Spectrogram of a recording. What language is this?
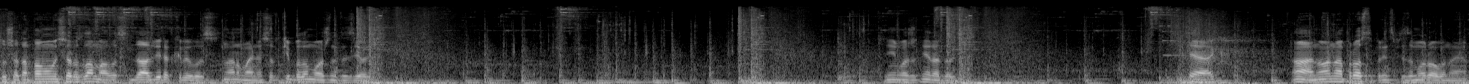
Russian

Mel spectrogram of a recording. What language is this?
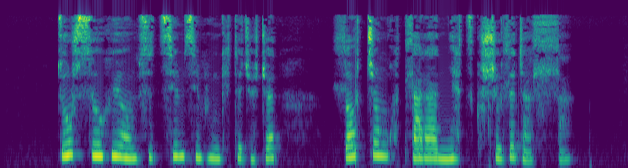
Mongolian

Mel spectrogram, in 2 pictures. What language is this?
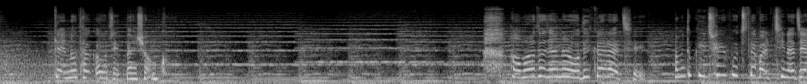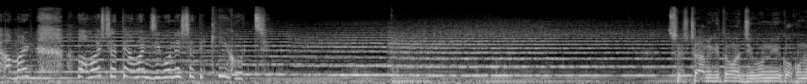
Bangla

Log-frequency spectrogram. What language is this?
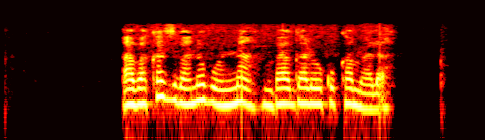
Ganda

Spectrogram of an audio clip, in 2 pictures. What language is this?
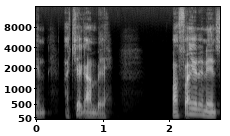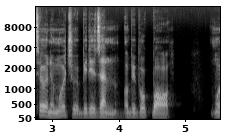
Bokyi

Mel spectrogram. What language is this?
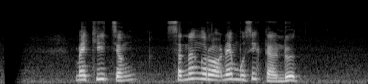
Javanese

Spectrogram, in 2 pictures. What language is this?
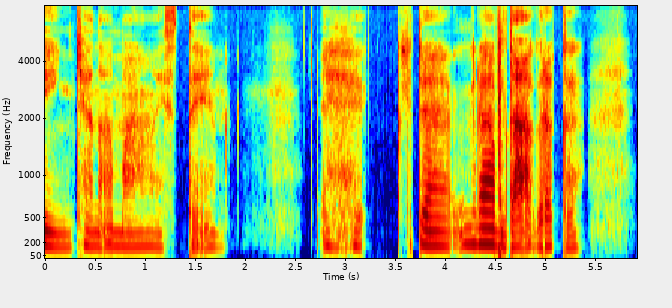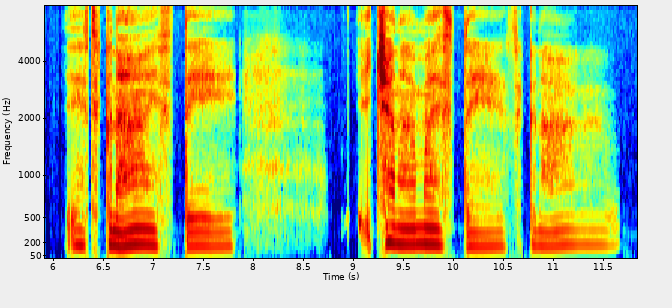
Tilquiapan Zapotec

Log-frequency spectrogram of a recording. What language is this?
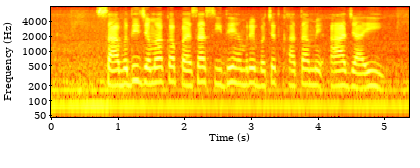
Bhojpuri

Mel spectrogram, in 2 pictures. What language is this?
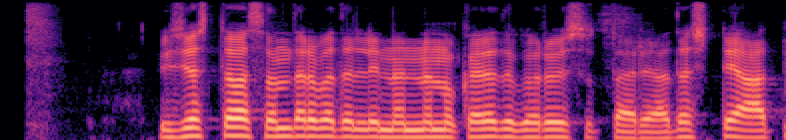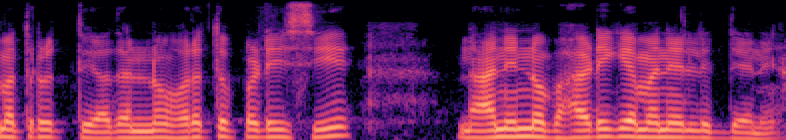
Kannada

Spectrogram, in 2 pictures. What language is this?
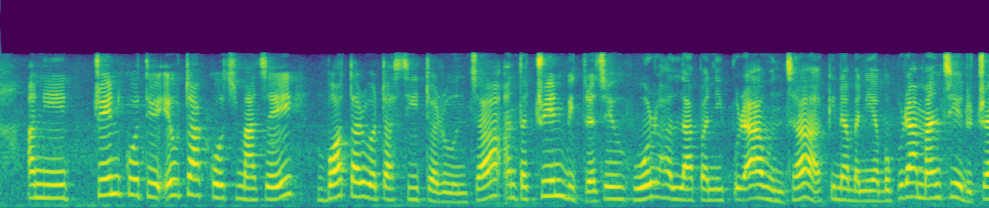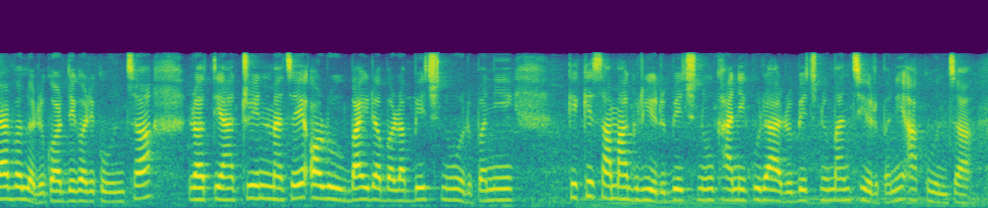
Nepali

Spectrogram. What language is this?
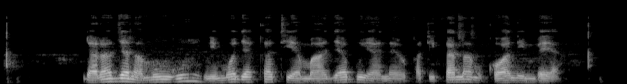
Swahili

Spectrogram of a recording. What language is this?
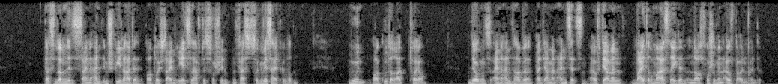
German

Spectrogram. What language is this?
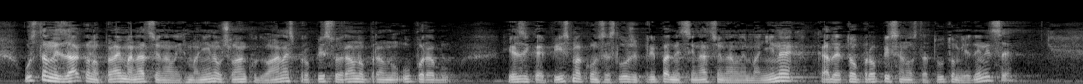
Croatian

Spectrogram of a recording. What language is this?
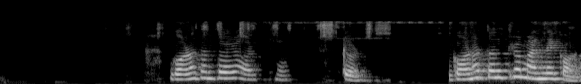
Odia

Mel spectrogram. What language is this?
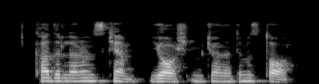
Uzbek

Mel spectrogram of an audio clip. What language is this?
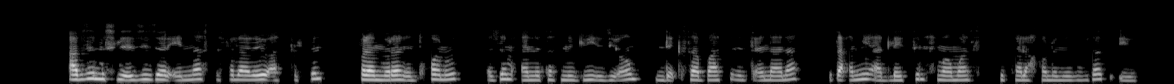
Tigrinya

